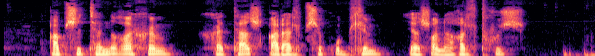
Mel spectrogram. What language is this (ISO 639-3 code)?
kbd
